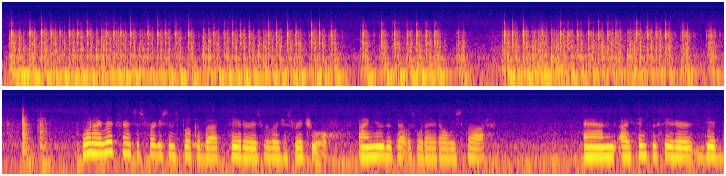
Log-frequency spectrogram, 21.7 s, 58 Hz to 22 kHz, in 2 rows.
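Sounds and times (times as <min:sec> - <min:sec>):
typewriter keys clacking at a dining room table: 0:00.0 - 0:11.6
speech: 0:12.1 - 0:18.2, 0:20.0 - 0:21.6.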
